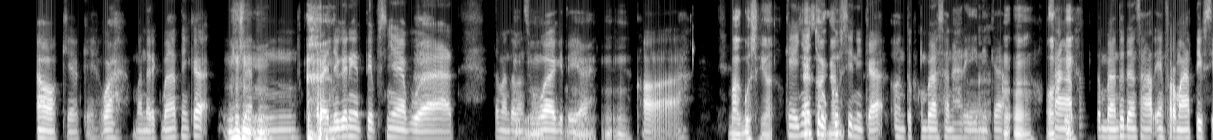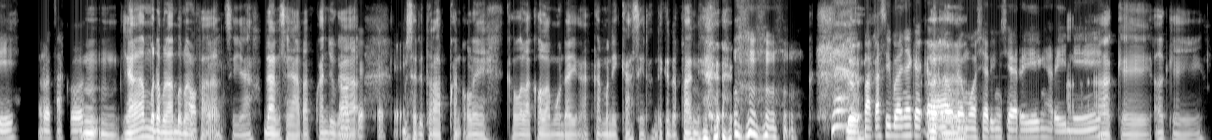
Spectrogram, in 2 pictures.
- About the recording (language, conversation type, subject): Indonesian, podcast, Bagaimana kamu membagi tugas rumah tangga dengan keluarga?
- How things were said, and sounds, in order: other background noise; laugh; tapping; laughing while speaking: "kedepannya"; laugh; in English: "sharing-sharing"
